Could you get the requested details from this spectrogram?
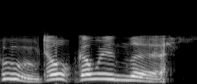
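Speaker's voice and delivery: high, loud, slow moan. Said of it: "Him just coming out unscripted going".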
